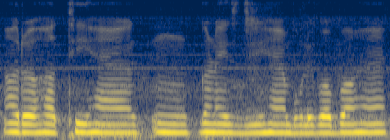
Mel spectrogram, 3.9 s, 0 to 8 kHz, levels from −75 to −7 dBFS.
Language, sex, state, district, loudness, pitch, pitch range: Hindi, female, Haryana, Jhajjar, -13 LUFS, 175 Hz, 170-180 Hz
